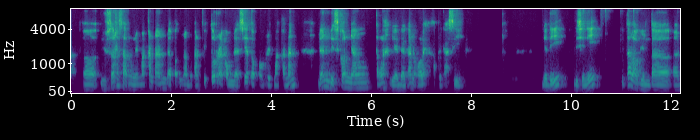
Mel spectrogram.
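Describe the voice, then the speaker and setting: A young man from Indonesia, a student, explaining a software project step by step in a screen-recorded walkthrough, often pausing with fillers. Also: on the low side, poor audio. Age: young adult. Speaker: student presenting a project demo.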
